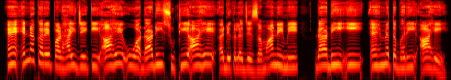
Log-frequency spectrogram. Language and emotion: Sindhi, neutral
